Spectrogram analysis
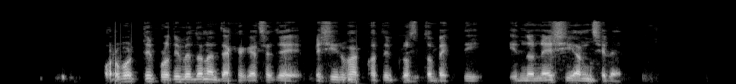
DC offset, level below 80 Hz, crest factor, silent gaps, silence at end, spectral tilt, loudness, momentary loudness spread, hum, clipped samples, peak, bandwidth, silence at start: under 0.1%; -58 dBFS; 18 dB; 4.90-5.01 s; 1.15 s; -4 dB/octave; -19 LUFS; 15 LU; none; under 0.1%; -2 dBFS; 8 kHz; 1.05 s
